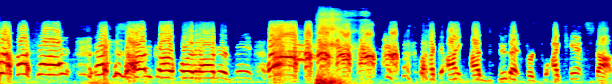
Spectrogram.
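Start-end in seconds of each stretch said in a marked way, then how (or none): 0.0-3.2 slow, high hysterical laughing. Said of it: "disrupting the place laughing and just going".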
